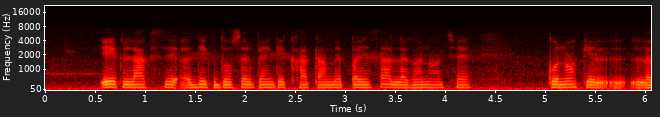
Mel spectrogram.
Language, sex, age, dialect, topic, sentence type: Maithili, male, 18-24, Angika, banking, question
